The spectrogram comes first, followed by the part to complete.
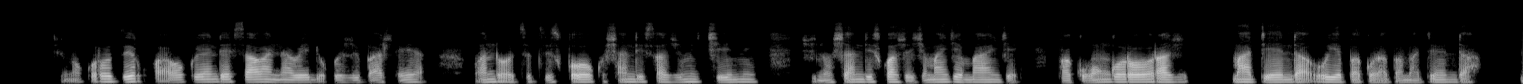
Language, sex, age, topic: Ndau, male, 18-24, health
